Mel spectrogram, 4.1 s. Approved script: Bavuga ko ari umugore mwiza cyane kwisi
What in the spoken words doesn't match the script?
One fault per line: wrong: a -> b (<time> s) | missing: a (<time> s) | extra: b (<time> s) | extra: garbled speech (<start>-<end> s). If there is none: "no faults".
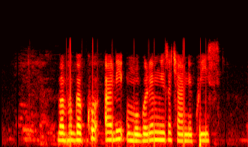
no faults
